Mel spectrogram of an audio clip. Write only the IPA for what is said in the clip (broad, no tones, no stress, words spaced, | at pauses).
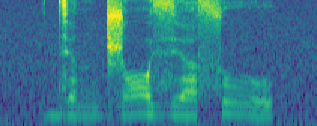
dʲand͡ʒɔ zʲasu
